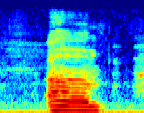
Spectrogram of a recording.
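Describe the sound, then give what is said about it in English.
A single short dog whimper, a drawn-out tonal whine lasting about half a second, clear over a steady low background hum. “Somebody's got to bring the stupid dog down.”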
